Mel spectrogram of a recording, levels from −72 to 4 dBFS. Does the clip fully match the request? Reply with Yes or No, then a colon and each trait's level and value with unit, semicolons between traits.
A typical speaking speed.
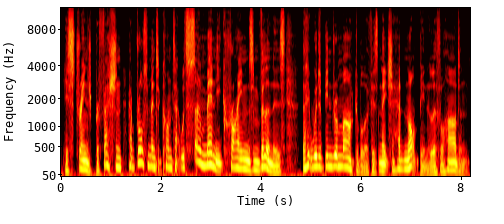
No: fast, 210 wpm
